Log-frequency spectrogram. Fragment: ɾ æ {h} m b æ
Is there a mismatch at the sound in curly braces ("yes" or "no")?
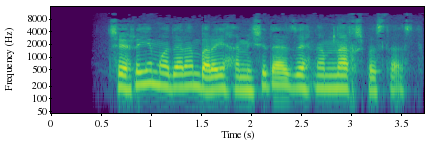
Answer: yes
